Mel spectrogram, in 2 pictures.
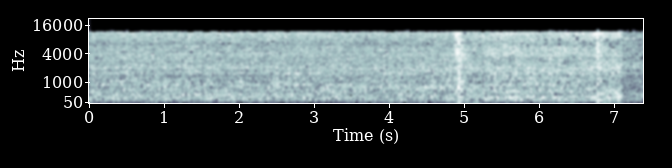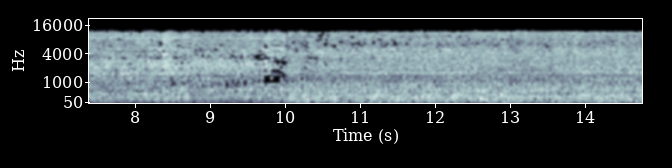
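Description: Steady hum of factory machinery running, with a couple of brief knocks; the noise drops slightly about seven seconds in.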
